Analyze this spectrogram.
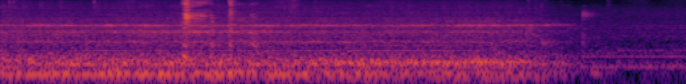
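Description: Interior of a TRAX light-rail car running at speed: a loud, steady rumble of wheels and running gear with a faint steady whine, and a couple of sharp clicks about two seconds in. Near the end the sound drops suddenly to a much quieter steady hum.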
